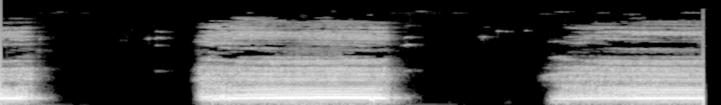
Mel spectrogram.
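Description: A bison gives deep, drawn-out grunting bellows, each about a second long, separated by pauses.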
